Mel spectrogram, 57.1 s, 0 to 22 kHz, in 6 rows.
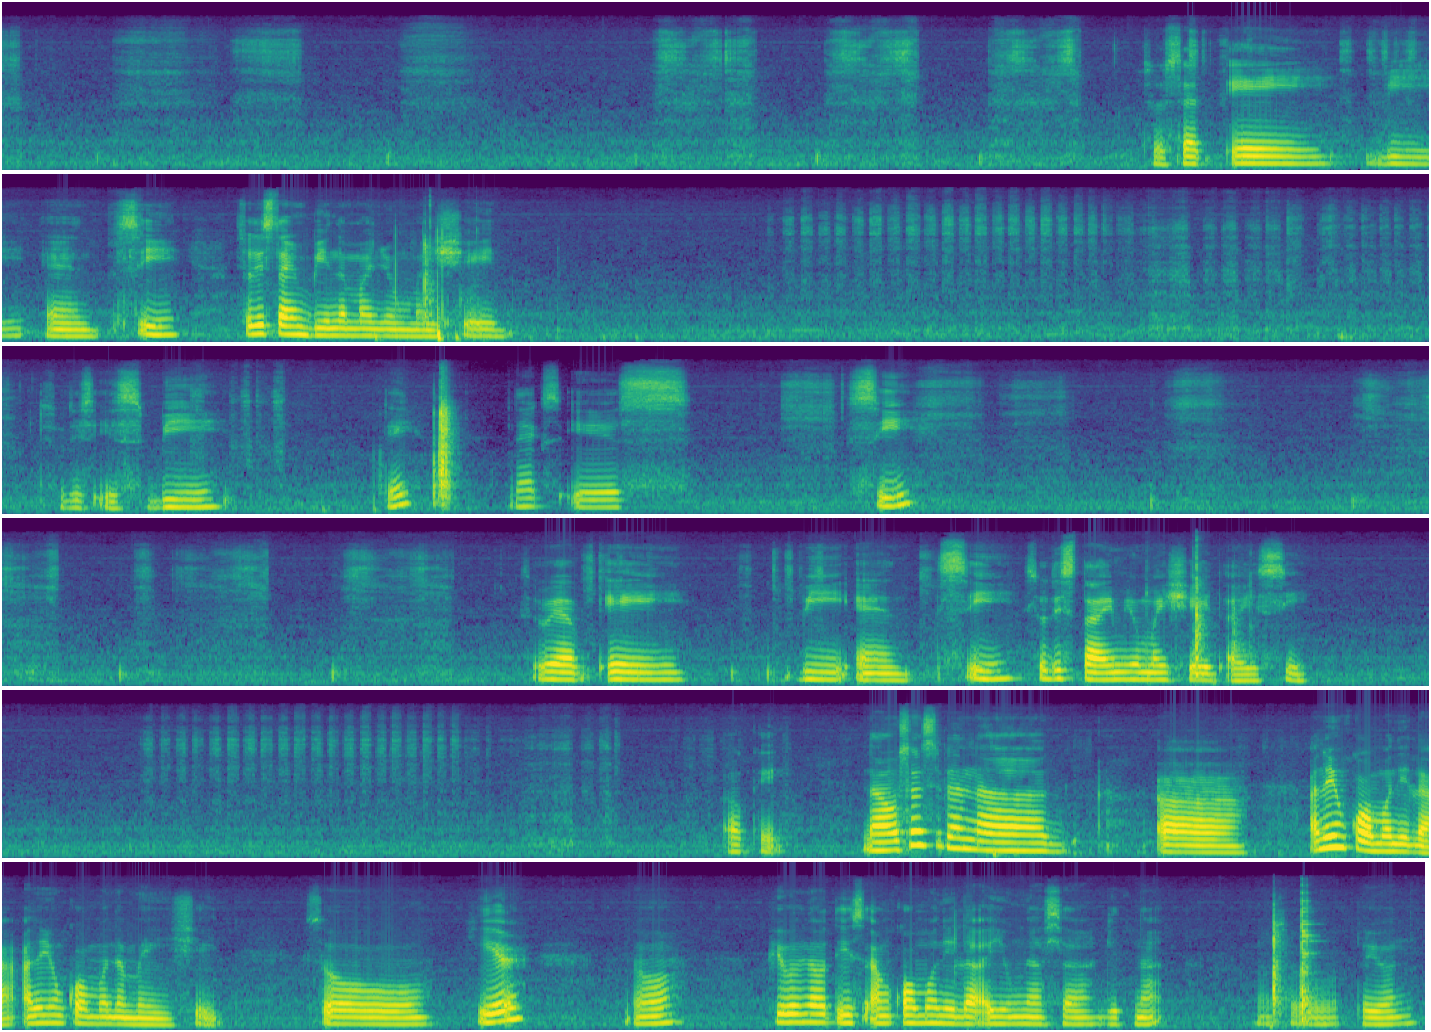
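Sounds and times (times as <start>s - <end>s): marker scribbling on paper: 0.8s - 2.0s, 4.4s - 7.2s, 8.9s - 9.6s, 14.6s - 19.2s, 28.0s - 31.6s, 39.0s - 42.9s.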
